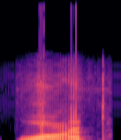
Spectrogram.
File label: "warp", American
